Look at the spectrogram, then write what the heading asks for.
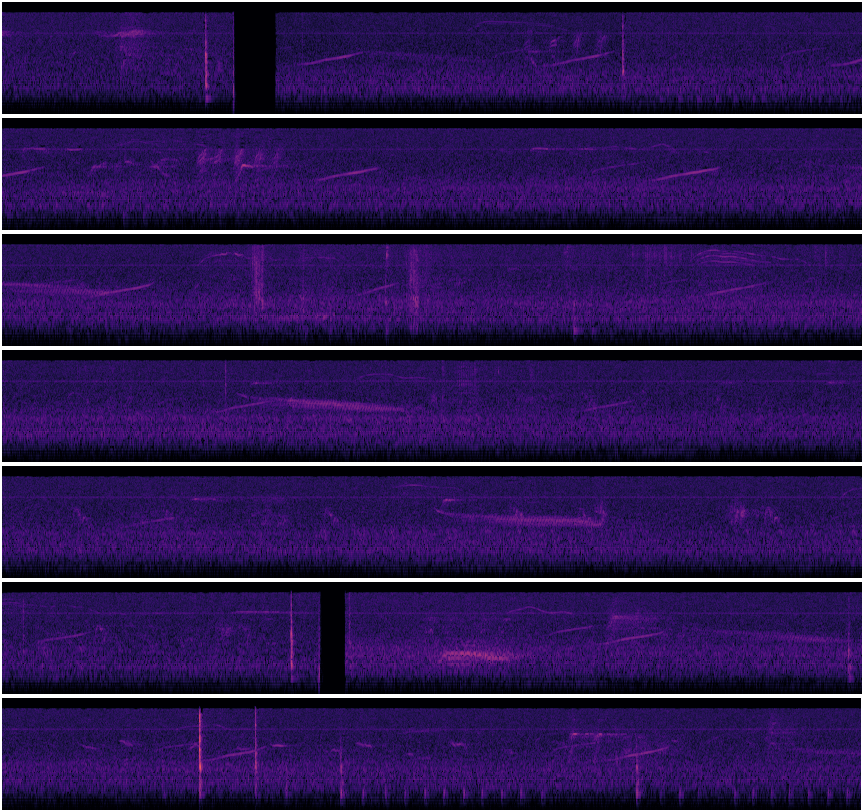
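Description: Birds chirping: short, falling chirps scattered over a steady outdoor hiss, with a few sharp clicks. The sound cuts out completely for a moment twice.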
